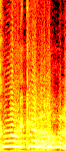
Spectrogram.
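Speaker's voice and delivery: high voice breaking into laughter; laughing mock wail. Acting the wife in the corner, laughing mock wail. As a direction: squeal it high while laughing.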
